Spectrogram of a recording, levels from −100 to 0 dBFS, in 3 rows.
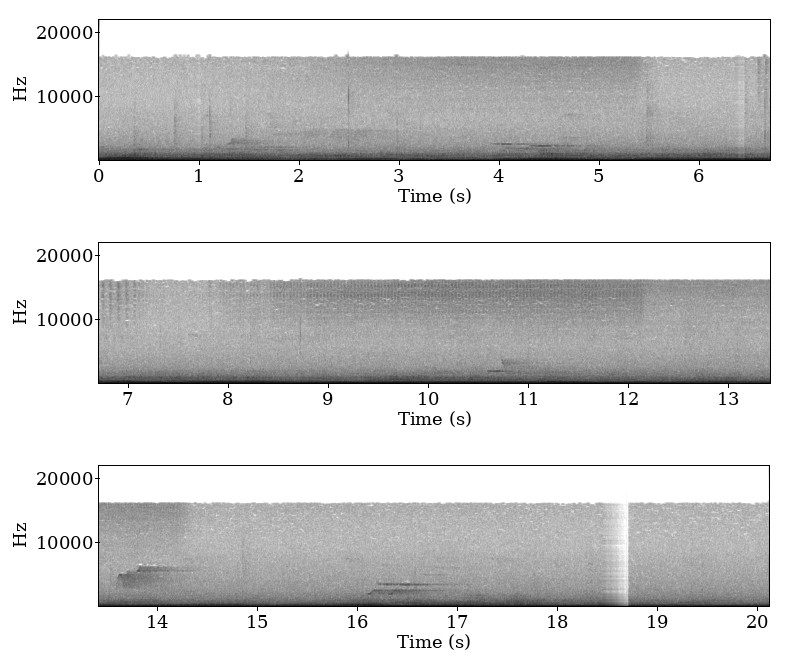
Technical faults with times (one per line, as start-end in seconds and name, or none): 0.97-1.03 short concealed packet loss
6.37-6.47 burst of packet loss
18.47-18.73 long network dropout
